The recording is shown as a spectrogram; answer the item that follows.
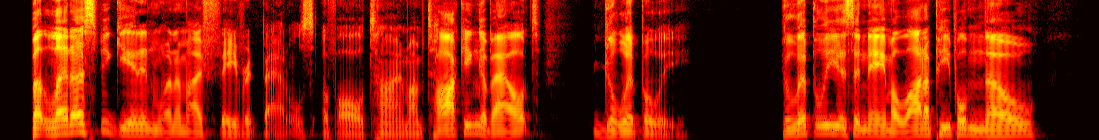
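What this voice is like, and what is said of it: Slightly off, sick-sounding voice. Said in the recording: “limped into here today with a bit of a sickness ... my voice is a little off”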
